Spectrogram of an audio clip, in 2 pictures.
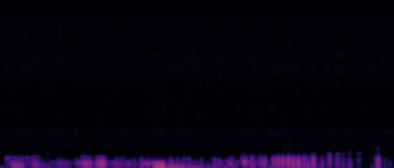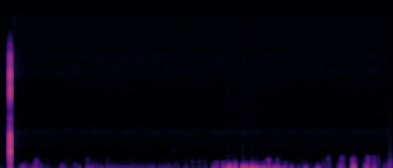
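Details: Very hungry person lying on the bed waiting for a meal after a long day: loud, long gurgling and rumbling stomach growls in a quiet room, ordinary hunger borborygmi.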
